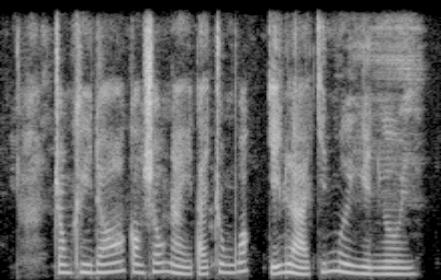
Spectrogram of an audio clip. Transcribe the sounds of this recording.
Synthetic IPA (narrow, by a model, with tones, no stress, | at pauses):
t͡ɕɔ˧wŋ͡mxi˧ɗɔ˨˦kɔ˧nso˨˦na˨˩jt̪a̰ː˧˨jt͡ɕʊ˧ŋ͡mku˦˥k̚t͡ɕi˧˩laː˨˩t͡ɕi˨˦nmɨ˧əjŋi˨˩nŋɨ˨˩əj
